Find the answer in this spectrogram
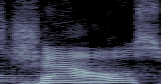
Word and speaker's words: Chao: ahead and say is Chow is the way you pronounce it tchau tchau okay that's the pronunciation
